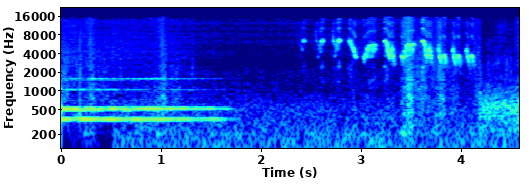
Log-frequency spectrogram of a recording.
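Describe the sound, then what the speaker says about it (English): In the video game The Excavation of Hob's Barrow, a bird chirps in a quick run of bright, high tweets. A short tonal chime comes before it, and a low ambient rumble runs underneath. "The bird with the red eyes again."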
